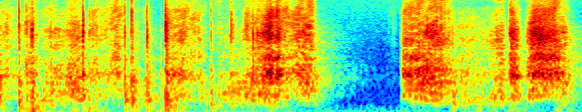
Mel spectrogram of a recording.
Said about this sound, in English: And yes, it's the cat trying to jump up. She can't get up. There's not even enough room for her to turn around back there.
